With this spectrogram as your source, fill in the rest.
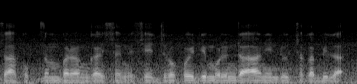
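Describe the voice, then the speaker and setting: Over noticeable background noise, a soft-spoken man talks with a very deep, low pitch. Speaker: driving vlogger. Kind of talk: casual vlog narration while driving. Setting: in a car with passengers.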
